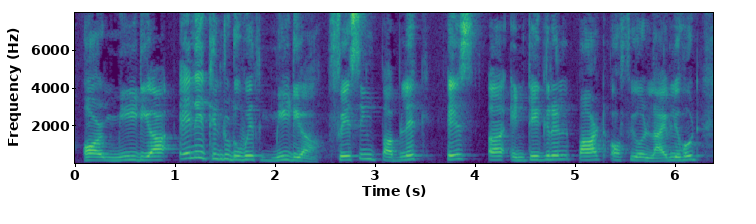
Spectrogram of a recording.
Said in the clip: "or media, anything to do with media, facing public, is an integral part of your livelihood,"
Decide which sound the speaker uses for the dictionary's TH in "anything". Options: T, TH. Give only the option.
T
